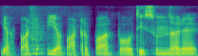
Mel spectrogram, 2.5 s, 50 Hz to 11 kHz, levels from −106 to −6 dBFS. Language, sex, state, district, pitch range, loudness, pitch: Hindi, male, Bihar, Jamui, 95-100 Hz, -17 LUFS, 95 Hz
